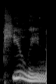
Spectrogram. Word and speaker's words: pili: she recommended to me this nut called a peeling nut now this is spelled p-i-l-i and it is pronounced like p-e-e-l-y-piling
